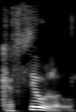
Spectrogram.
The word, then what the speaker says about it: Cthulhu: I pronounce it Cthulhu.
